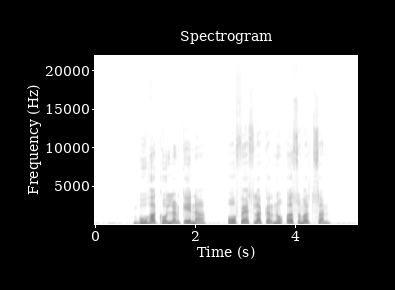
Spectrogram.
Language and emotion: Punjabi, neutral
